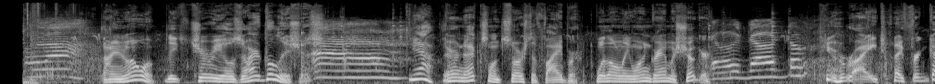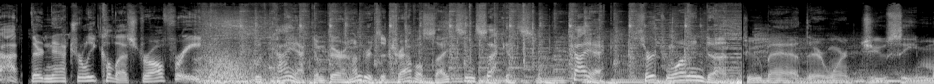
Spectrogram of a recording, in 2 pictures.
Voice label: Commercials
